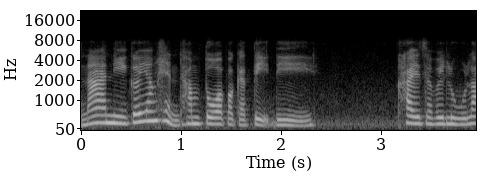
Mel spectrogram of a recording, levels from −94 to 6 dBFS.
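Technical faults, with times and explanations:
Nothing wrong turns up in this speech clip; it just has the usual call-audio sound, with nothing above about 8 kHz, which fits its trip through a call's microphone processing and codec.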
